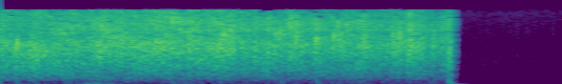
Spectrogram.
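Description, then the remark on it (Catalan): A full hall of people applauding at a town council plenary session, a dense, steady wash of many hands clapping at a loud, even level for about two seconds before cutting off abruptly into silence. “I novament parada de micros, però sí que us podem dir que està la sala plena i tothom aplaudint.”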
